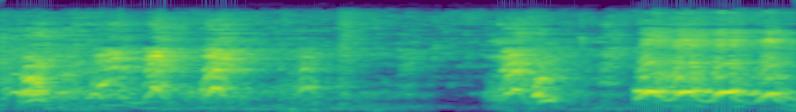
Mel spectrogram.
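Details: Indonesian village dog baying during a traditional wild boar hunt with dogs and spears: short bursts of high, ringing yelps in two groups split by a pause, the second run sharper and more continuous.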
